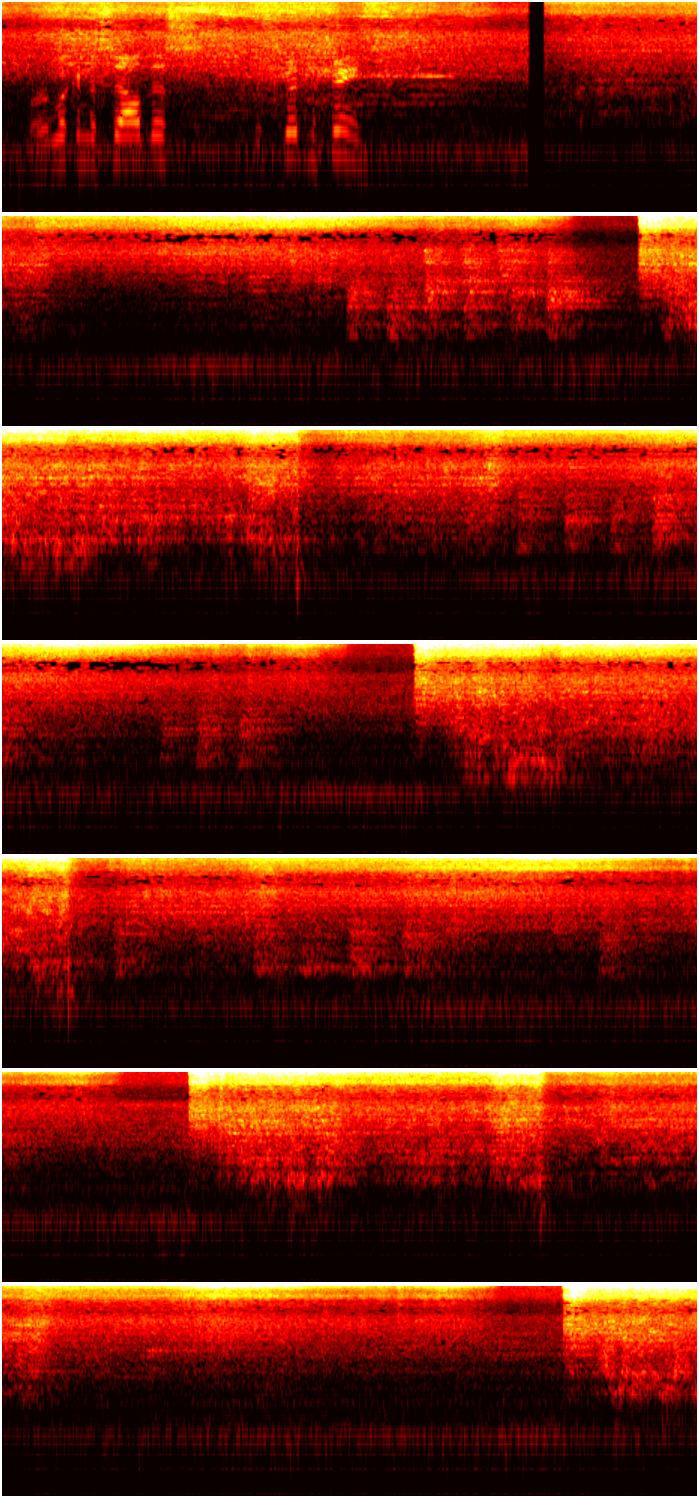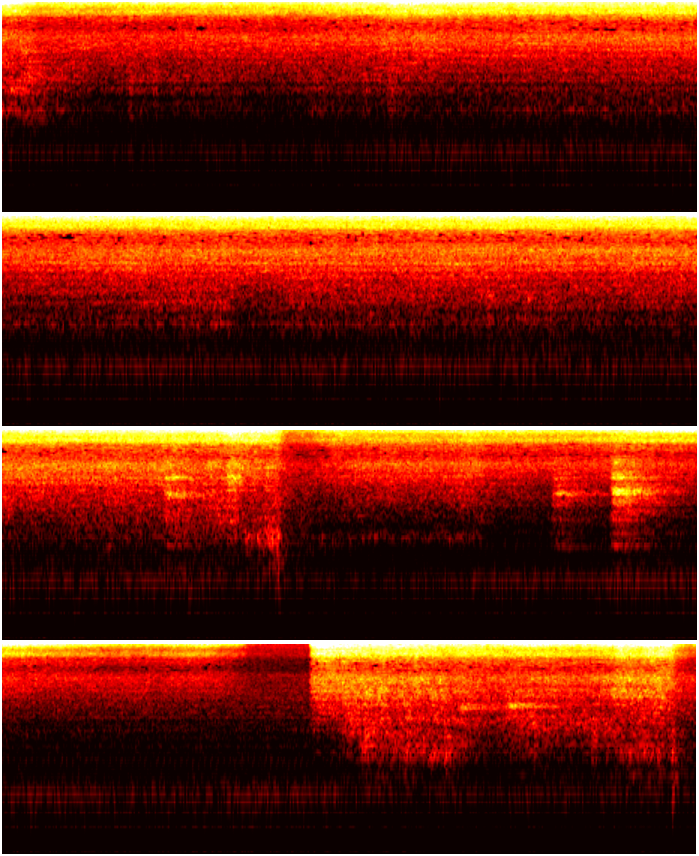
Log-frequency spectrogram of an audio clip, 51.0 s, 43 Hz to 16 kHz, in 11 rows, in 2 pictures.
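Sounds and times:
plasma torch cutting steel hiss: 0.0s - 16.0s, 16.6s - 50.9s.

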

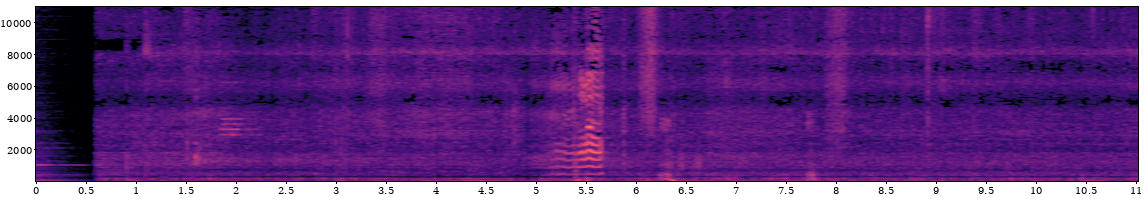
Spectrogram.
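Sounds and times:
cat meowing: 5.1s - 5.8s.

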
